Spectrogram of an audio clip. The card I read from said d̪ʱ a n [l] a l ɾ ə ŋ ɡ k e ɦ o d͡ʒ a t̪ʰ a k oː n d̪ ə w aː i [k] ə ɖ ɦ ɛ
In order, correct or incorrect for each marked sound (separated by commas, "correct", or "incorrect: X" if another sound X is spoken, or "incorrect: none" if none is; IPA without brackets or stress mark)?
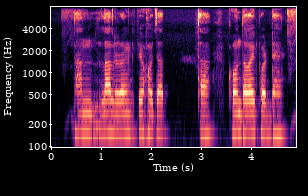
correct, incorrect: p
